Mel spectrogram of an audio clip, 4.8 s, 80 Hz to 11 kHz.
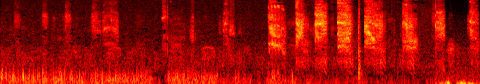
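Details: Whiskered terns at a nesting colony in the Astrakhan reserve, Russia, late July 2017, filmed from a drone. A low mechanical hum dominates the first half, then loud, harsh, rasping tern calls break out in a rapid series.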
